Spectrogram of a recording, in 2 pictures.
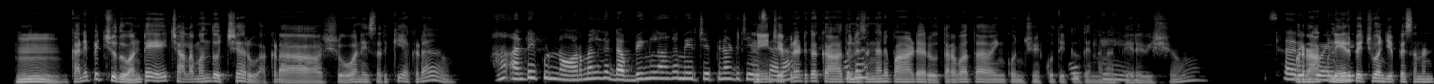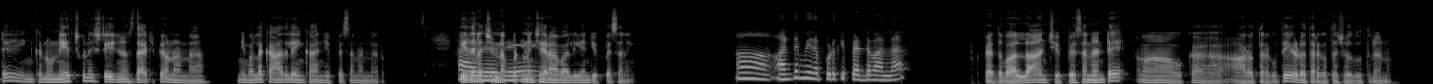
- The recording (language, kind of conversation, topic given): Telugu, podcast, ప్రత్యక్ష కార్యక్రమానికి వెళ్లేందుకు మీరు చేసిన ప్రయాణం గురించి ఒక కథ చెప్పగలరా?
- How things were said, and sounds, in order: in English: "షో"; in English: "నార్మల్‌గా డబ్బింగ్"; other background noise; in English: "స్టేజ్"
